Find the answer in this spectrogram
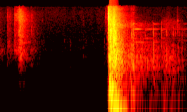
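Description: A single very loud, sharp bang from the pistol being fired, about one and a half seconds in. It rings metallically as it dies away over about half a second. A faint rustle of the gun being handled comes just before.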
